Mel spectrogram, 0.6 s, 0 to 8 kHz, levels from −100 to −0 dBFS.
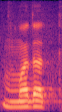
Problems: constant background noise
